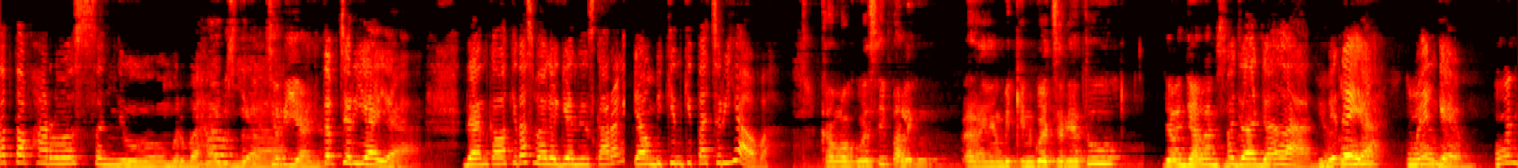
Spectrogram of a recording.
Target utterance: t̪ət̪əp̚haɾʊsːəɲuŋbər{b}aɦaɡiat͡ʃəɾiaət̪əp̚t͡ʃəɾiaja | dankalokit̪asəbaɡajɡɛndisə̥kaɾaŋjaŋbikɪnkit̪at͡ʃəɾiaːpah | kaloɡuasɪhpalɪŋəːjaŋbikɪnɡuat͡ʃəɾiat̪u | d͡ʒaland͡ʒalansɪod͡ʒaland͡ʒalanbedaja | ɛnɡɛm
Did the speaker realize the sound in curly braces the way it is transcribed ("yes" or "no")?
yes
